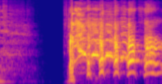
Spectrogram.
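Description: Men laughing: a laugh trails off, the sound cuts out completely for a moment, then a run of short, repeated laughs starts about a second in.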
